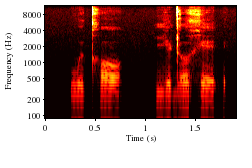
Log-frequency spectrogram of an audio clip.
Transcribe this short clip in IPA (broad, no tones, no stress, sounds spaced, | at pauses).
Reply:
w ɯ kʰ ɔ | j i ɖ ɤ x e ʔ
